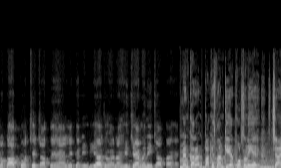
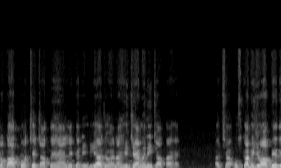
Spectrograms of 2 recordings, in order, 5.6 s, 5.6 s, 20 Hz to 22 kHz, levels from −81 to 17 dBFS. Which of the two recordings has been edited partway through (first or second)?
first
